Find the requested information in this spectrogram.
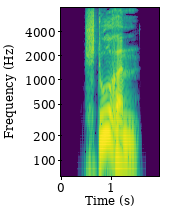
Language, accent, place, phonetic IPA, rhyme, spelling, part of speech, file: German, Germany, Berlin, [ˈʃtuːʁəm], -uːʁəm, sturem, adjective, De-sturem.ogg
- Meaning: strong dative masculine/neuter singular of stur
